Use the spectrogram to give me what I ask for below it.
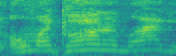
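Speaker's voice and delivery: put-on, high-pitched screeching outburst. Retelling how a player screamed whenever she died: imitating someone screaming. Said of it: "just screaming".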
